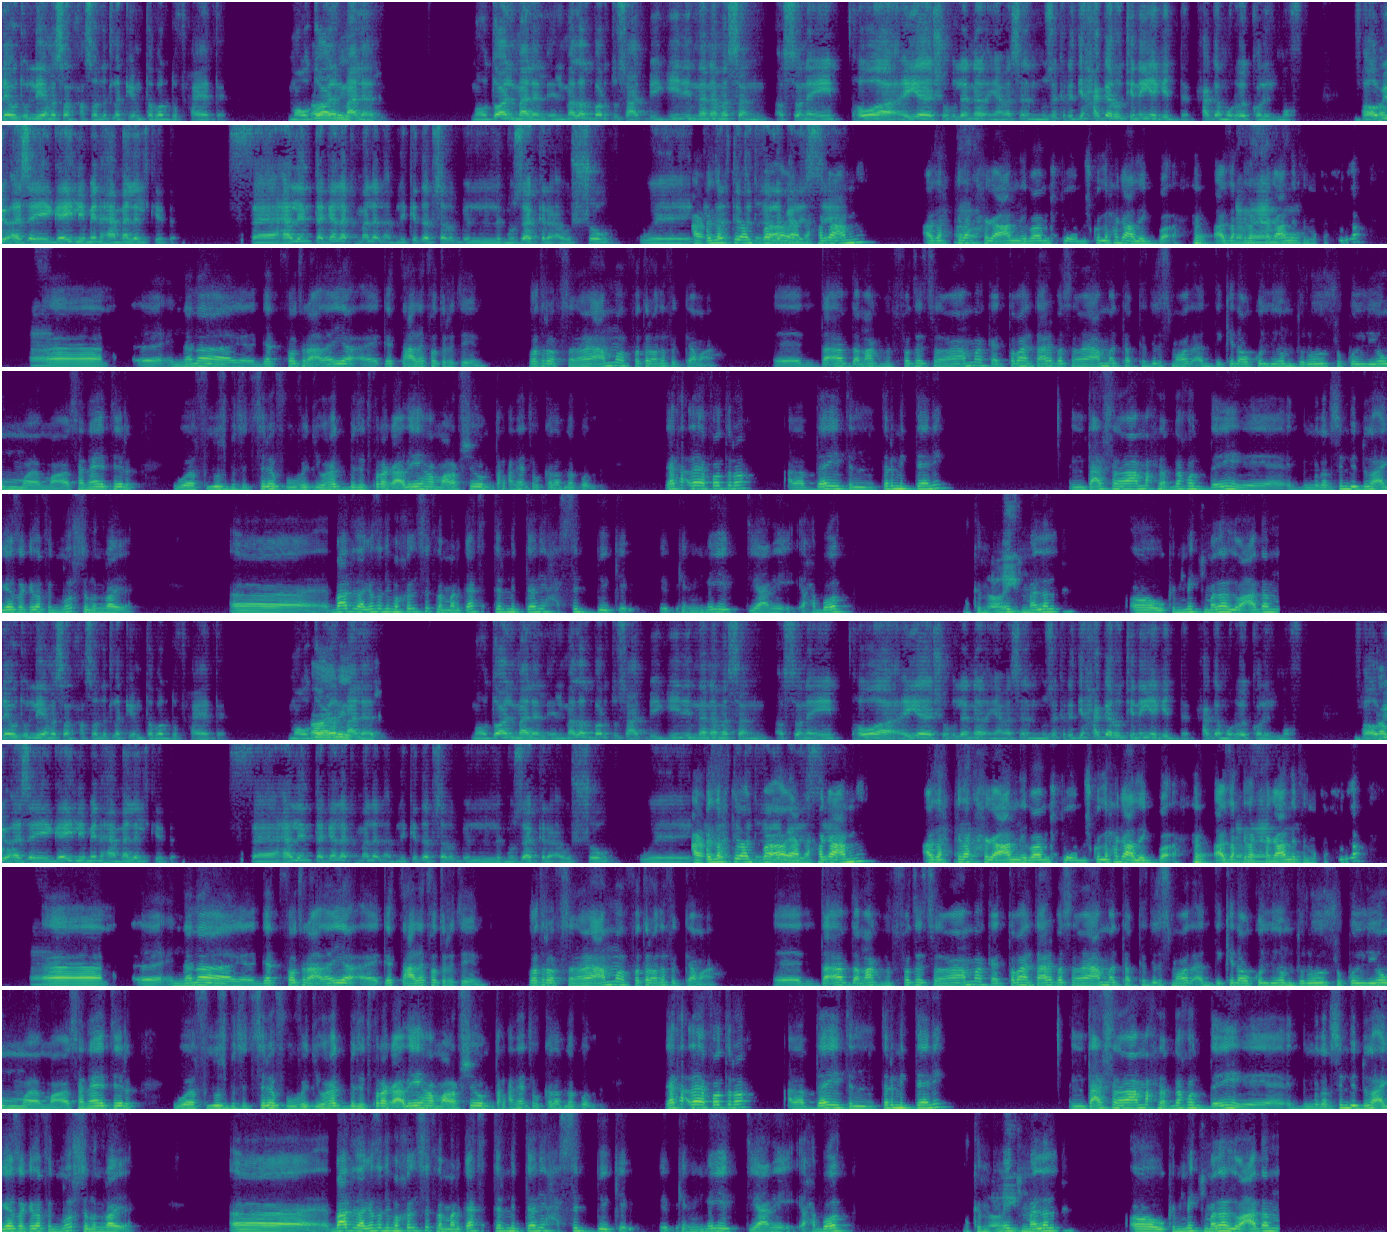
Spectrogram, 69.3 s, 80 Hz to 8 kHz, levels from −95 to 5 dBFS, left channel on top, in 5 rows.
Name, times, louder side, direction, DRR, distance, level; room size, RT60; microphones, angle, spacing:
voice 1, 0.0-2.2 2.9-3.8 4.7-12.9 13.6-15.5 16.4-22.3 23.4-23.7 26.2-26.9 28.0-28.2 65.2-65.6, left 2 dB, 30° left, 1.3 m, -31 dB
voice 2, 3.1-3.5 13.8-13.9 20.8-22.5 23.1-27.5 28.1-32.5 33.0-34.9 35.4-42.9 43.3-47.5 48.2-49.1 49.4-51.0 52.2-56.7 57.7-61.7 62.0-63.9 65.1-66.1 66.7-68.2, right 4 dB, 35° right, 0.3 m, -25 dB
head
